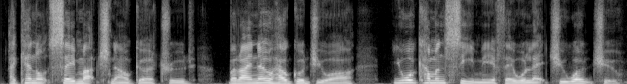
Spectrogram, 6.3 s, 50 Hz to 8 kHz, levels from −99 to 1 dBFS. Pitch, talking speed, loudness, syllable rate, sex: 150 Hz, 250 wpm, -19 LUFS, 5.6 syllables/s, male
